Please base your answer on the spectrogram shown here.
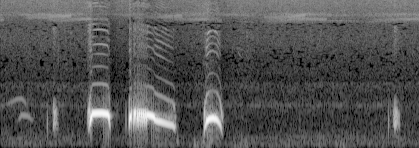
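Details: A Spotted Dove in the middle of a field gives hollow, mellow coos, three strong notes over about a second and a half, the middle one longer and falling, with softer notes around them.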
